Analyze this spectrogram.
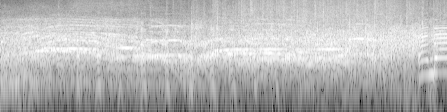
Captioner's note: audience cheering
